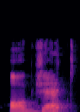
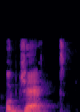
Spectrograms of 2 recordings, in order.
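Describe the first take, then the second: First: OBject, first syllable stressed; careful demo of OBject. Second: ObJECT, second syllable stressed; careful demo of obJECT. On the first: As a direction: say "object" with a full, open OB. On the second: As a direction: say "object" with weak ob, strong JECT. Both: Shown as a demonstration. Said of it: "stress is the verbal emphasis used".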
